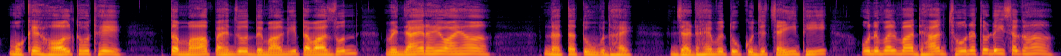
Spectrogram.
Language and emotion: Sindhi, fearful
